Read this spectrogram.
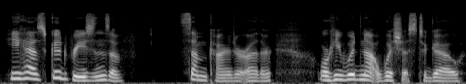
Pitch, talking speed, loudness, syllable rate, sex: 190 Hz, 220 wpm, -19 LUFS, 5.1 syllables/s, female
